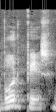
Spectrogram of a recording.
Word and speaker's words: burpees: Burpees, creo que es uno, pero no sé cómo se pronuncia. Sí, decimos burpees, decimos, sí.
